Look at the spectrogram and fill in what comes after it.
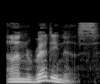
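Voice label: "unreadiness", British English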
